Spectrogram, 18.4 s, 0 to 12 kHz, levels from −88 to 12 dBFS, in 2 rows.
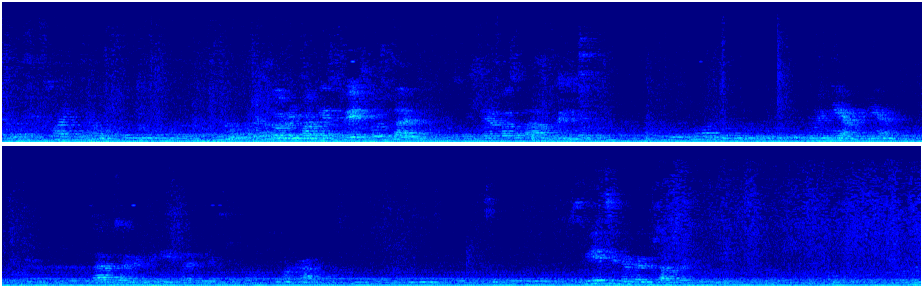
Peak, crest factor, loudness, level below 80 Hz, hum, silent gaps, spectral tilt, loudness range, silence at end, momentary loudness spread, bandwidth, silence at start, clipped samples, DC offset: -38 dBFS; 16 dB; -56 LUFS; -64 dBFS; none; none; -5.5 dB/octave; 4 LU; 0 s; 6 LU; 11 kHz; 0 s; under 0.1%; under 0.1%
